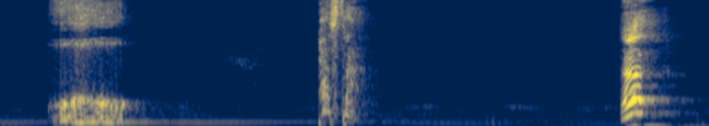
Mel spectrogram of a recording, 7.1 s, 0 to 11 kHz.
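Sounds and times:
faint low hum: 0:00.0 - 0:07.0
speech: 0:00.5 - 0:01.4
preacher imitating a snore with their voice: 0:00.5 - 0:01.8.

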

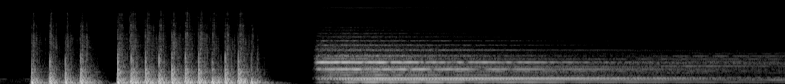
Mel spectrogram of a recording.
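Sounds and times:
sharp knocking on a door: 0:00.3 - 0:02.8
sustained droning tone: 0:03.2 - 0:07.8.

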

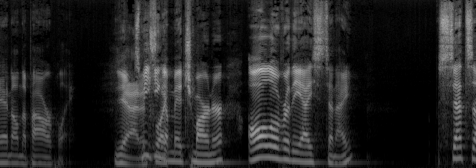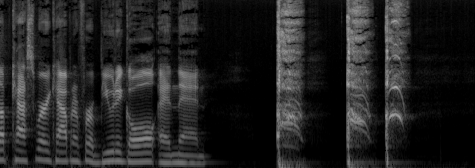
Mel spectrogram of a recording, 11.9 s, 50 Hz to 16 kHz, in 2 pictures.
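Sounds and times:
speech: 0:00.0 - 0:04.5, 0:05.5 - 0:08.6
loud harsh coughs: 0:09.4 - 0:11.2.

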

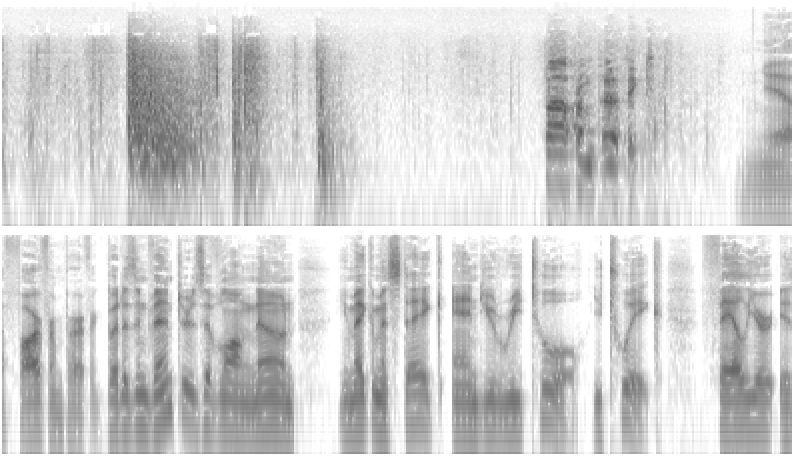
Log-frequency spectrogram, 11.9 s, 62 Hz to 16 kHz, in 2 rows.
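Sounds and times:
thudding impacts: 0:00.0 - 0:02.8
gunshot fired at a bulletproof uniform: 0:00.9 - 0:02.6
speech: 0:04.1 - 0:05.0, 0:05.6 - 0:11.8.

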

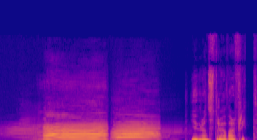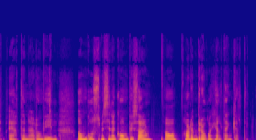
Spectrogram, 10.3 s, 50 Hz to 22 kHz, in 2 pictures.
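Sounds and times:
cow mooing: 0:00.0 - 0:03.8
speech: 0:03.8 - 0:10.2.

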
